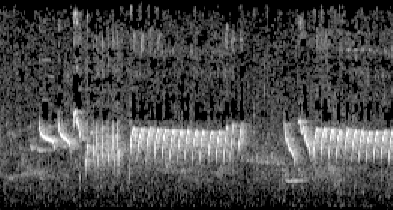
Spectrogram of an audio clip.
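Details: Canary-like song of an Oriental white-eye for training other birds: three swooping whistles lead into a long rapid trill of high repeated notes, a short pause, then another quick trilled run.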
